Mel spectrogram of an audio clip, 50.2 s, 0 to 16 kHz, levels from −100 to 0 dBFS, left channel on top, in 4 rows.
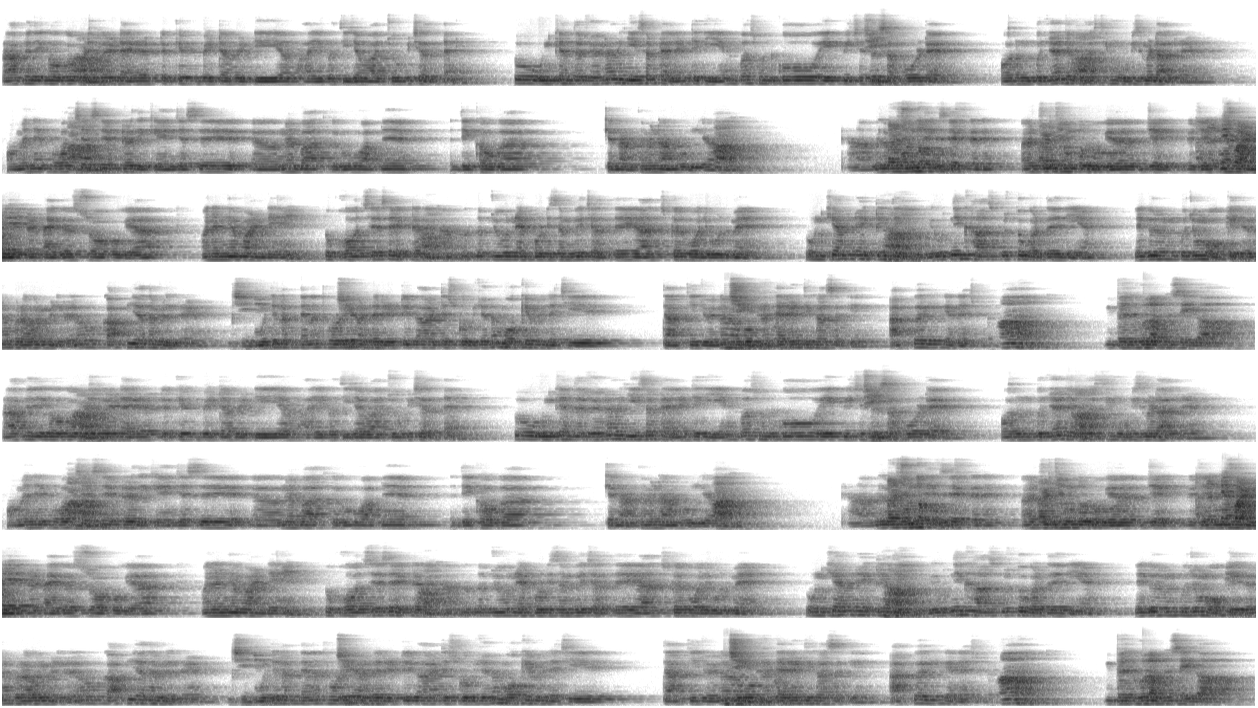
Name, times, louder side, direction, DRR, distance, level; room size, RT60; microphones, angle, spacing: voice 1, 0.0-4.6 5.1-9.4 10.0-12.0 12.6-16.6 17.0-17.8 18.6-19.7 21.0-22.5 22.7-26.6 27.1-28.0 28.3-32.6 33.1-36.0 36.4-39.6 40.1-43.6 44.2-46.2 46.5-47.3, left 1 dB, 30° left, -1 dB, 0.4 m, -26 dB
voice 2, 13.2-13.5 19.6-19.9 21.4-22.0 22.9-23.7 24.5-25.3 27.9-28.0 29.2-29.4 33.9-34.2 37.3-37.4 39.9-40.2 41.0-41.1 44.8-45.5 47.6-48.0 48.6-49.9, right 1 dB, 50° right, -5 dB, 1.0 m, -25 dB
2.9 x 2.6 x 2.6 m, 0.82 s
head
